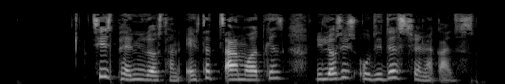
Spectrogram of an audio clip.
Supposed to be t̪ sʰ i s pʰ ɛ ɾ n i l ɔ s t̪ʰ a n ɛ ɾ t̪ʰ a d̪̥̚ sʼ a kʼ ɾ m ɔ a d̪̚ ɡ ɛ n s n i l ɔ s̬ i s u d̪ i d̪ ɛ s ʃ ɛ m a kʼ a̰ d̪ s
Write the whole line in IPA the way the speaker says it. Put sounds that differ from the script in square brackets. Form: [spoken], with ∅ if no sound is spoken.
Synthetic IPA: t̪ sʰ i s pʰ ɛ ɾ n i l ɔ s t̪ʰ a n ɛ ɾ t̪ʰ a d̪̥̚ sʼ a [∅] ɾ m ɔ a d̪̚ ɡ ɛ n s n i l ɔ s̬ i s u d̪ i d̪ ɛ s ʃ ɛ [n] a kʼ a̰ d̪ s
